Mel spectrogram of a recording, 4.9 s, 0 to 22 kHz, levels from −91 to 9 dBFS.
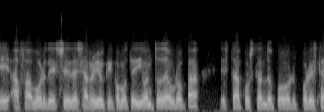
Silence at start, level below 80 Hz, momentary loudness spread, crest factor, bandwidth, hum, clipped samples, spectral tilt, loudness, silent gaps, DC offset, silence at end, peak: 0 s; -60 dBFS; 4 LU; 14 dB; 5.2 kHz; none; under 0.1%; -8 dB/octave; -27 LUFS; none; under 0.1%; 0 s; -12 dBFS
